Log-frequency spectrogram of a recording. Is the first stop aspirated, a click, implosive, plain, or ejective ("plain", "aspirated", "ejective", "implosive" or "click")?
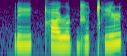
aspirated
